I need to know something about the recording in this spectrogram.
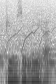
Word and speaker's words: fusilier: Stay tuned to the channel to learn more in British English. It's said as Fusilier. Fusilier. Fusilier. Bawagi, you and the Fusiliers are to accompany the Liberator.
